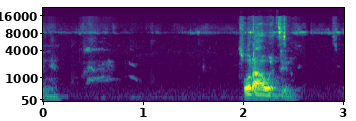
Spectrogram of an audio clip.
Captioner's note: laughs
